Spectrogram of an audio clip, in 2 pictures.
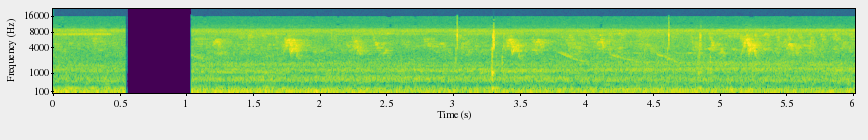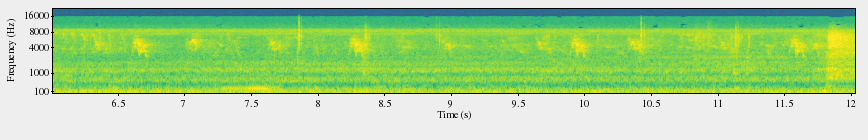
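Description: Small birds chirping in short, high, falling notes, a few a second and irregular, over a steady low rumble. The sound cuts out briefly about half a second in.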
